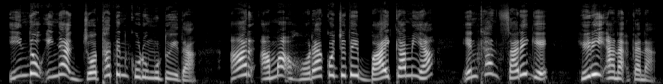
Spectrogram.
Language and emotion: Santali, angry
